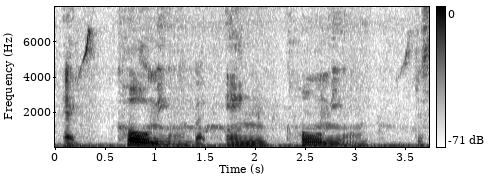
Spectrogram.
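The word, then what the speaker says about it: ἐγκώμιον: Again, a work of praise, but the point here is that it's enkomion, not ekkomion.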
